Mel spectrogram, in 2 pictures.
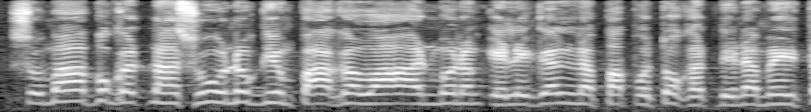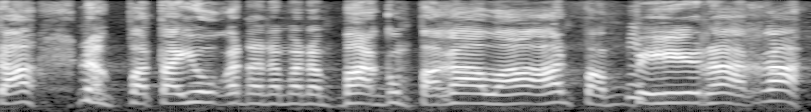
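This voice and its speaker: A man's voice: high-pitched, steady tone, moderate pace, few pauses, fairly bright tone. A man playing an emotional, protective old grandfather in a Filipino radio drama, speaking emphatically and pleadingly. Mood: bitter reproach. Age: older. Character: frail, loving old grandfather, reproachful and protective.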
